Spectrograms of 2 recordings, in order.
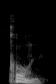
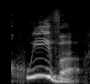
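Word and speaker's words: Caoimhe: I'd like you to guess how it's pronounced. C A O I M H E corn.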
